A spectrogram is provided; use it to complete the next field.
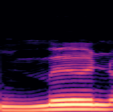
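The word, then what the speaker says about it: Muun: does not do kyc which is called moon wallet except it's spelled wrong it's m u u n and uh anyway so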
